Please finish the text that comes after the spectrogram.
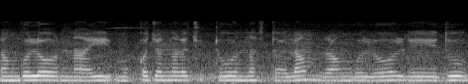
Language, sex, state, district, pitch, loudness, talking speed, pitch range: Telugu, female, Andhra Pradesh, Anantapur, 190 Hz, -15 LUFS, 100 wpm, 180-195 Hz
